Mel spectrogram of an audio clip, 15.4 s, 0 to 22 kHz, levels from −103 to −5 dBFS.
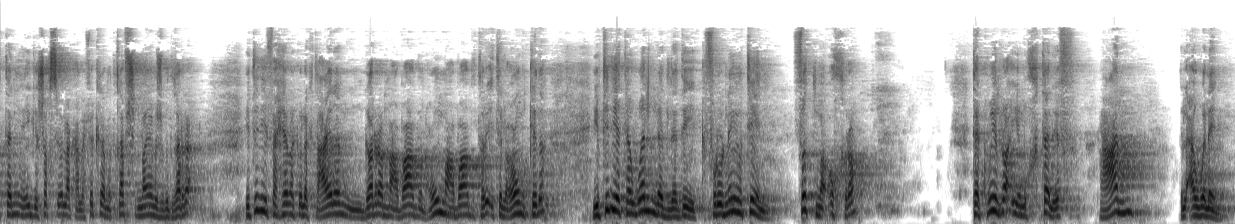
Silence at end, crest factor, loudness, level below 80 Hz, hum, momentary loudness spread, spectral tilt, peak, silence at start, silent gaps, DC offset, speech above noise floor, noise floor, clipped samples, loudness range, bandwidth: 0 s; 16 dB; -17 LUFS; -58 dBFS; none; 11 LU; -5.5 dB/octave; -2 dBFS; 0 s; none; under 0.1%; 46 dB; -63 dBFS; under 0.1%; 4 LU; 13 kHz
